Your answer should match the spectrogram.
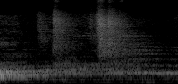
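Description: Two short, scratchy strokes of a felt-tip marker on a whiteboard, about two-thirds of a second apart, as lines are ruled on the board.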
